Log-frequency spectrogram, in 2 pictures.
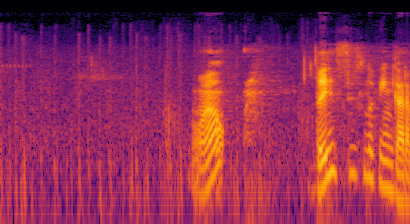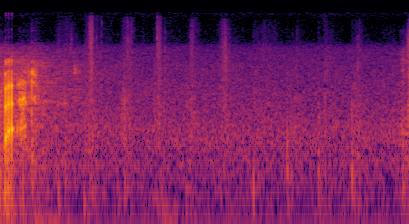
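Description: Footsteps crunch softly over grass and dirt.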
